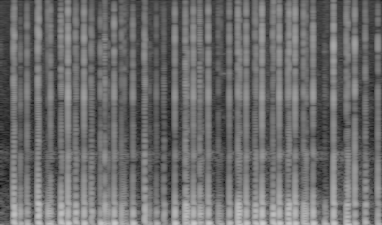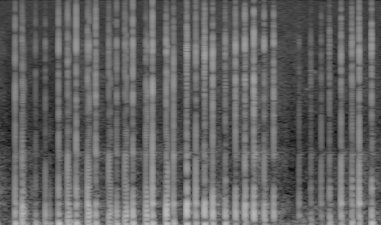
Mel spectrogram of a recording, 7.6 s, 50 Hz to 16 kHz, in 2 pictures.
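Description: A small, hollow round cosmetic tub, likely plastic, with a red side and a printed lid, is held up and rapidly tapped and scratched with fingertips and nails on its lid and side. About 65 quick, dry, low-pitched taps with almost no ring run in fast bursts, with faint scratching between them.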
